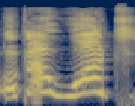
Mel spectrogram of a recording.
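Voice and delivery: very high, exasperated question; mock-outraged squawk; incredulous outburst. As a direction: throw it back in disbelief. Continues rant at the bird.

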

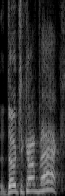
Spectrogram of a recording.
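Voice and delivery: high hammy villain yell; mock villain shout.

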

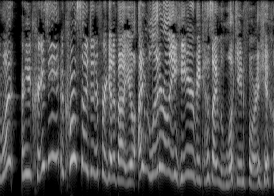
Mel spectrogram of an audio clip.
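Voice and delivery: Sora protesting. Acted. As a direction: protest in disbelief, lightly hammed-up. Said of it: "Sora's just like".

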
